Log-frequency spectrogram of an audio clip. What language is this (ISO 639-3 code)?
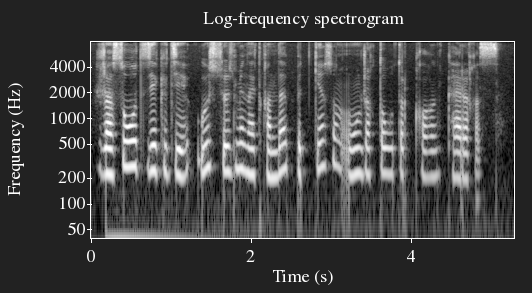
kaz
